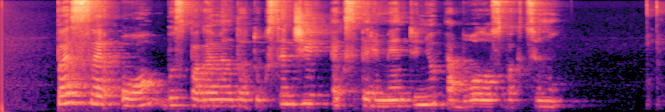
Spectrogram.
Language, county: Lithuanian, Kaunas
